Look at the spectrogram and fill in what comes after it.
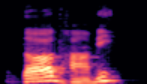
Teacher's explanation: दो दो महाप्राण आ गया है, तो एक महाप्राण चेंज होकर के तीसरा अक्षर यानी अल्प प्राण में बदल गया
